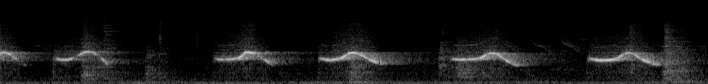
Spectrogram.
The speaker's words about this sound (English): we have the kokil here. Why does the kokil remind me of him? We're in Navadvip, we hear the kokils, and he'll say, oh.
